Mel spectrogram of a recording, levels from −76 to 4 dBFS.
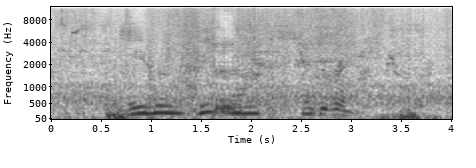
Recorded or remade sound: recorded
